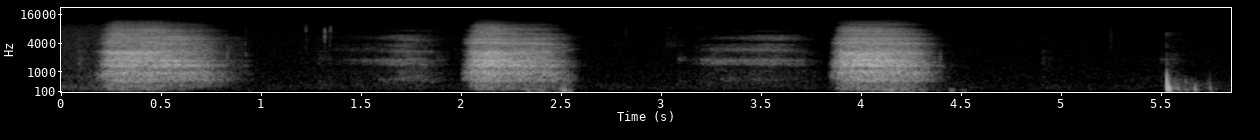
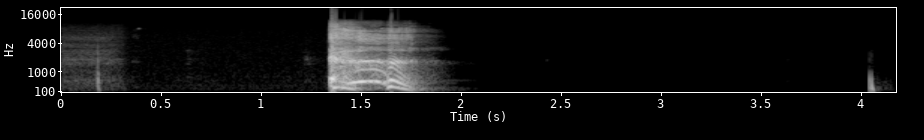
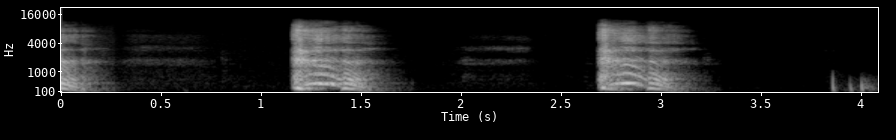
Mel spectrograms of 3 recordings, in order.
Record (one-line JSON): {"exhalation_length": "5.9 s", "exhalation_amplitude": 8432, "exhalation_signal_mean_std_ratio": 0.42, "cough_length": "4.2 s", "cough_amplitude": 26028, "cough_signal_mean_std_ratio": 0.24, "three_cough_length": "4.1 s", "three_cough_amplitude": 20031, "three_cough_signal_mean_std_ratio": 0.35, "survey_phase": "beta (2021-08-13 to 2022-03-07)", "age": "65+", "gender": "Female", "wearing_mask": "No", "symptom_none": true, "symptom_onset": "6 days", "smoker_status": "Never smoked", "respiratory_condition_asthma": false, "respiratory_condition_other": false, "recruitment_source": "REACT", "submission_delay": "4 days", "covid_test_result": "Negative", "covid_test_method": "RT-qPCR", "influenza_a_test_result": "Negative", "influenza_b_test_result": "Negative"}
